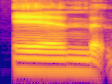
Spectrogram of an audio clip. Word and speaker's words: Ai: I believe the actual pronunciation is something more like I, but I'm going to call it Ai just so we can understand what I'm speaking of.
